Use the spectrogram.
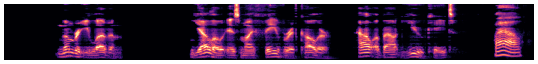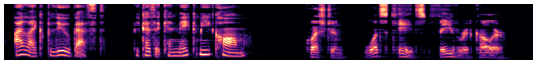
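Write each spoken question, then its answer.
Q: what's Kate's favorite color?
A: Blue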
